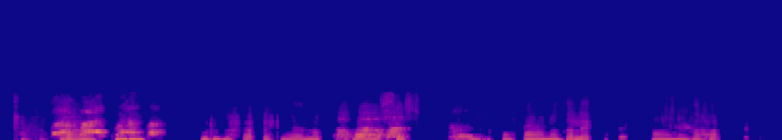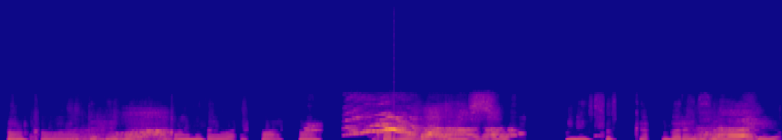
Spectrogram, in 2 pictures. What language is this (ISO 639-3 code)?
som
